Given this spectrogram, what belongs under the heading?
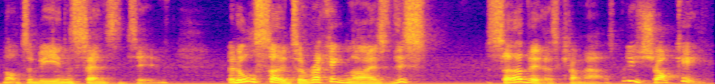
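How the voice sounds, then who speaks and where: An animated man hosts a studio debate, his pitch rising and falling with lively inflection. He probes each point and turns questions over to his guests. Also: fairly quick. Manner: probing, puts questions to the panel. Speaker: TV talk show host.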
